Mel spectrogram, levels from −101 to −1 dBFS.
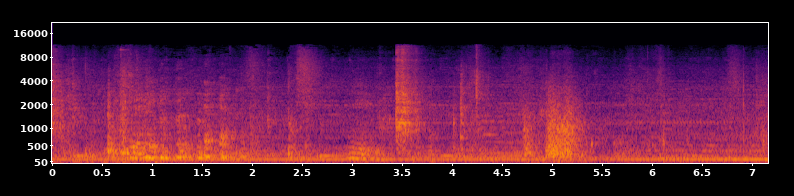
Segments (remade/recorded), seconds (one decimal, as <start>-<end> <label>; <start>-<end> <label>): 0.0-7.2 recorded

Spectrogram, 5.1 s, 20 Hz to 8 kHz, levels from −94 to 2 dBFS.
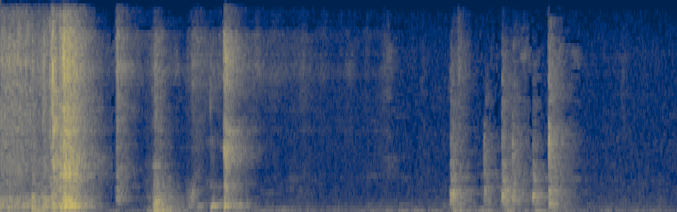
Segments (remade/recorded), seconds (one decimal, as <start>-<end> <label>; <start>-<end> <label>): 0.0-0.5 recorded; 0.5-2.9 remade; 2.9-5.1 recorded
